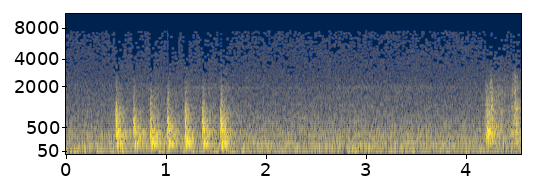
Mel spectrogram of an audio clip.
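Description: Knocking on a warped, dark-stained wooden door in a hallway: a quick burst of several sharp raps in a row, then a pause and a single knock near the end.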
